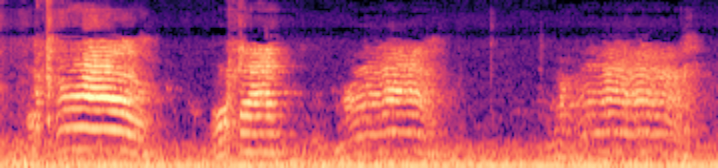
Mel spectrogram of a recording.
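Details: Domestic cat meowing four times in a row, each a drawn-out, harmonically rich, slightly wavering meow about a second long with short pauses between, over a steady low electrical hum.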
